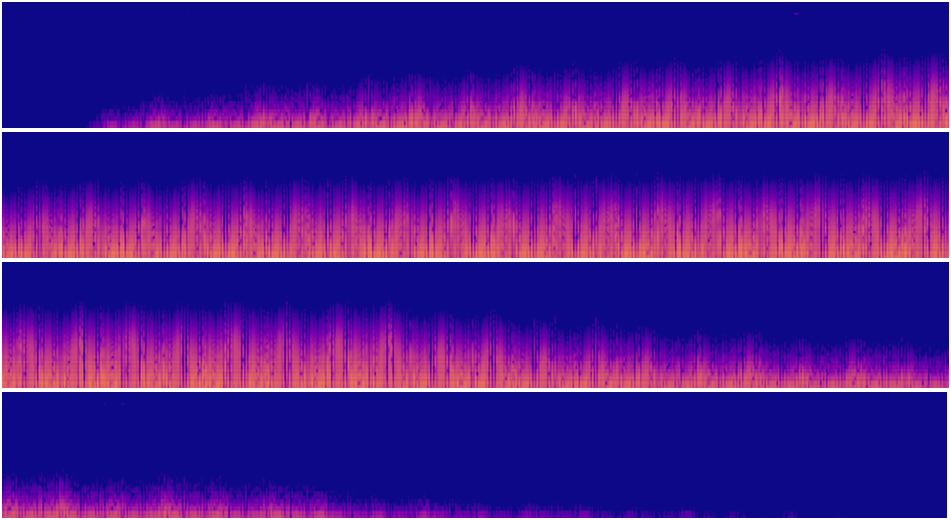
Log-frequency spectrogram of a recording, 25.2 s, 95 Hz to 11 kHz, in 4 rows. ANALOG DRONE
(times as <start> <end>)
0.7 20.1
